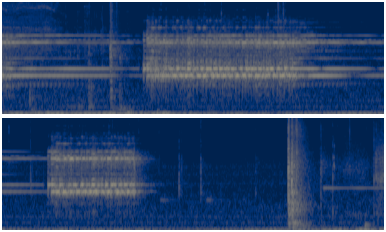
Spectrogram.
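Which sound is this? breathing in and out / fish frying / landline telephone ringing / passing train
landline telephone ringing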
